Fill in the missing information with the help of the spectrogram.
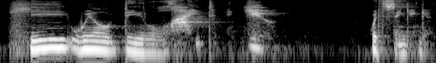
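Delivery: slow, hushed whisper; reverent whisper. Shown as a demonstration. Preacher whispering his favorite verse to the congregation. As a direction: whisper it like a treasured secret. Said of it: "my favorite part of the verse".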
